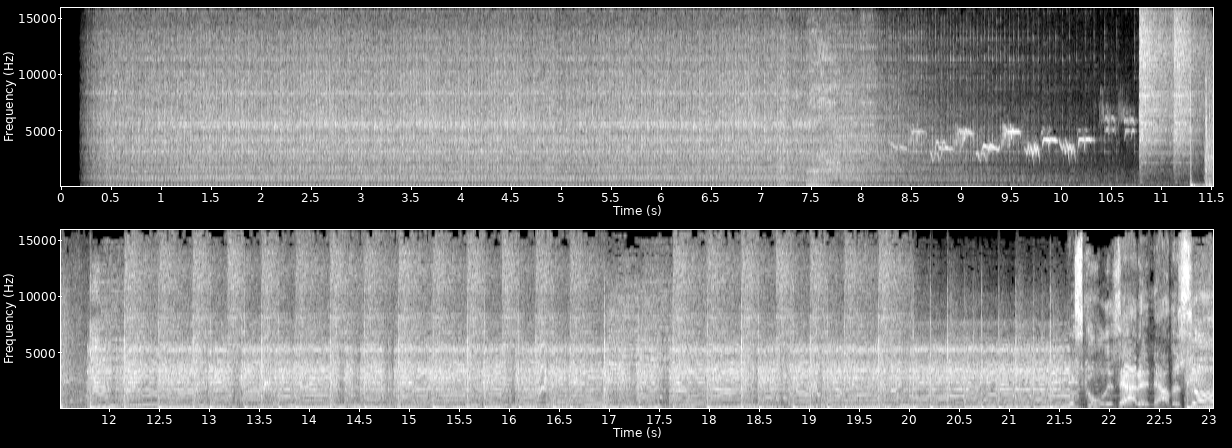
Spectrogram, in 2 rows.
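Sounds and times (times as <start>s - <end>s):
lawn mower engine running: 0.2s - 21.8s
high chirps: 7.8s - 11.5s.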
